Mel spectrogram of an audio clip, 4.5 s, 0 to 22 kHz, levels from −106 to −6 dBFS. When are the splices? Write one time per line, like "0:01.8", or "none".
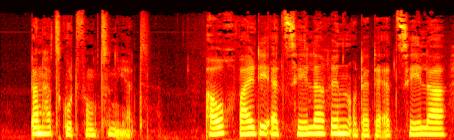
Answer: none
